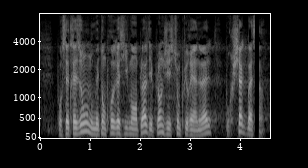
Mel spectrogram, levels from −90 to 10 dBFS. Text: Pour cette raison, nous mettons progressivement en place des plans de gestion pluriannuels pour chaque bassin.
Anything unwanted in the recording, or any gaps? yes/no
yes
